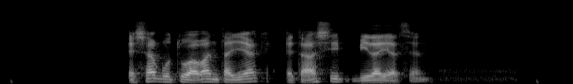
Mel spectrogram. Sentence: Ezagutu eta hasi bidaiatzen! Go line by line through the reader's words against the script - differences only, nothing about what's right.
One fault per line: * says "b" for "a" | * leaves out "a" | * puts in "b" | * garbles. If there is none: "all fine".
* puts in "abantailak"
